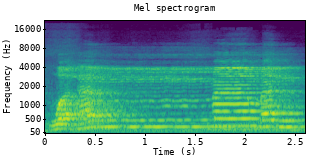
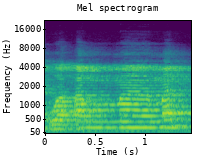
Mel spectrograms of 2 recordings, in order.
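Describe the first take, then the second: First: The doubled m is held with a nasal hum. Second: The doubled m is short, without nasal hum. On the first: The speaker calls it right. "Jadi harus kita tekan wa amma man" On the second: The speaker calls it wrong. "mim yang bertasydid ini enggak ada ghunnah"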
